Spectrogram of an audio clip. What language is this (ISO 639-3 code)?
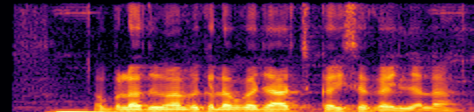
bho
